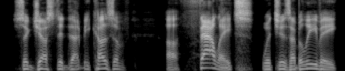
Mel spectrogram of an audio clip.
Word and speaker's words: phthalates: that article about uh i think i say phthalates it's spelled p-t-h-a-l-a-t-e-s phthalates was completely true phthalates are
